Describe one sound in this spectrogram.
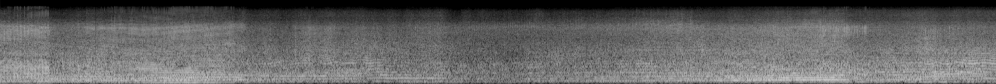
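Racing engines roar loudly as vehicles speed around a dirt track.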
